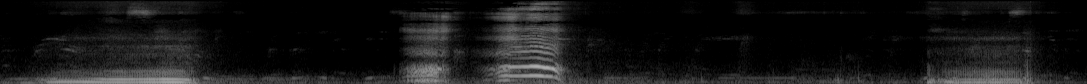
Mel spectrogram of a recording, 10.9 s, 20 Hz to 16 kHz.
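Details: Boxer dog snoring slowly, about 16 rumbling snores a minute, while a 1-year-old girl mocks it with grunting imitations between snores.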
